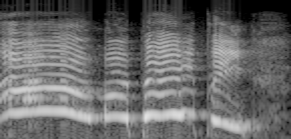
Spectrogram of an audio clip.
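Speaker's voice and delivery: very high-pitched screaming wail. Imagining a mother after her buggy is hit, imitating a mother screaming. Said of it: "she'd be the one screaming".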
